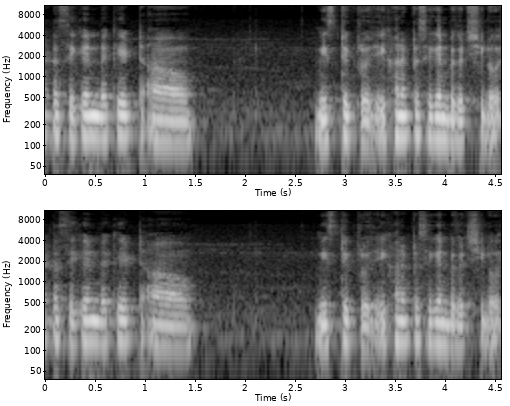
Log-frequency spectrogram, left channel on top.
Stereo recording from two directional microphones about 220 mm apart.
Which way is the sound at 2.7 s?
35° left (ahead or behind).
